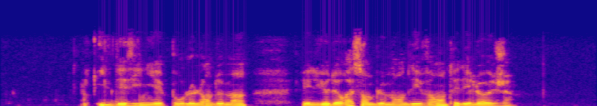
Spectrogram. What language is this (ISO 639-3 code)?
fra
